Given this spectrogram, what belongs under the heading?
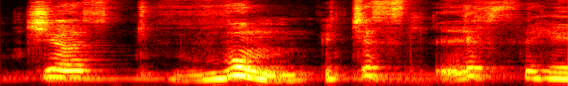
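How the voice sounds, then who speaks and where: Somewhat breathy and animated, a woman at a medium pitch speaks at a fairly slow pace with lively intonation. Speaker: beauty vlogger, former flight attendant. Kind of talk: casual chat while doing makeup. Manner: chatty, animated.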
